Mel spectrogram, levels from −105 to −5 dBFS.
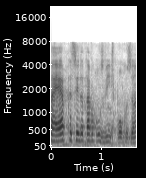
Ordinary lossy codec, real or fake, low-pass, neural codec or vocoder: none; fake; none; codec, 16 kHz, 4.8 kbps, FACodec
